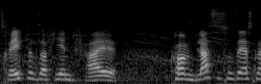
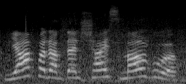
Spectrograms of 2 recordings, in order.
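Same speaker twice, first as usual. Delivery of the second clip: loud, higher angry yell; angry outburst; 5 semitones higher, 8 dB louder than usual. Acted. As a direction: lash out at the traitor. Furious at the exposed mole.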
